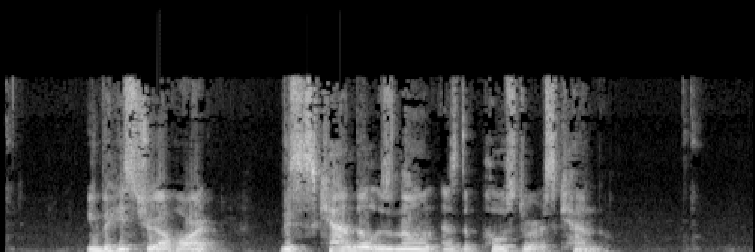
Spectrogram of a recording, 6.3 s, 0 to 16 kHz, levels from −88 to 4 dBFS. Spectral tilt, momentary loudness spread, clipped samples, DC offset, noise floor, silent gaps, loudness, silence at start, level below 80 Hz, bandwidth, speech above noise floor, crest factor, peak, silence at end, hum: -4.5 dB/octave; 10 LU; under 0.1%; under 0.1%; -56 dBFS; none; -11 LUFS; 0.7 s; -42 dBFS; 11.5 kHz; 45 dB; 12 dB; 0 dBFS; 1.25 s; none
